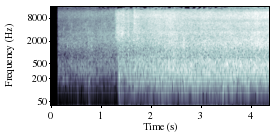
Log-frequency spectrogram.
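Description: Airliner cabin noise: a steady rushing roar of air and engines, fading in faintly, then stepping up in level about a second and a half in and growing louder.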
